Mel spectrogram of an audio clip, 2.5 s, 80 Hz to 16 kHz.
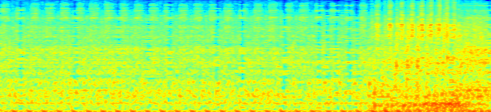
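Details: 1993 Yamaha Riva 125 scooter with a cheap GY6-type replacement carburetor, with the choke in question. The single runs with an uneven, lumpy beat, then surges briefly as if hunting and about to die; a rough idle heading toward a stall, with fuelling or choke suspected.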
